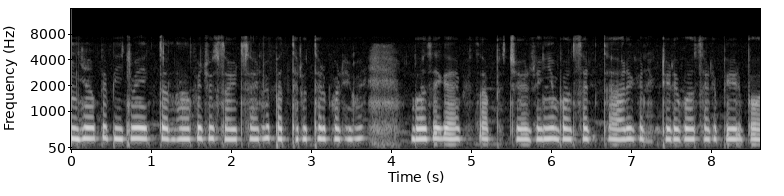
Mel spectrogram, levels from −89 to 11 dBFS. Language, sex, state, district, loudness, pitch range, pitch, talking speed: Hindi, female, Bihar, West Champaran, -14 LUFS, 270-280 Hz, 275 Hz, 220 wpm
